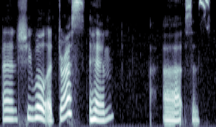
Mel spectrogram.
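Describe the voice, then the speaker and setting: A woman's voice: a little high, slow, creaky, dry recording, poor audio. A woman playing a tabletop roleplaying game, casually describing her character in a tentative, trailing way.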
